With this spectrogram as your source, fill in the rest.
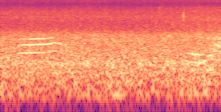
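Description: A creek at a campsite in Thai Prachan National Park, Ratchaburi, flows with a steady broadband rush of water, constant and moderately loud, with no speech.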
